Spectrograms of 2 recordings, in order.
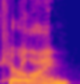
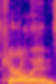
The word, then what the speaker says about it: Caroline: One of my favorite morning ones is Caroline. It's Carolyn, so it's Carolyn.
